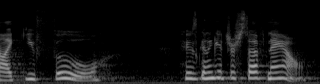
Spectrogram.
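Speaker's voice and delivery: sorrowful, sad, full of pity. Imagining how a line was meant, the speaker voices it pitying and sad. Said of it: "I wonder if he says it with pity and with sadness".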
